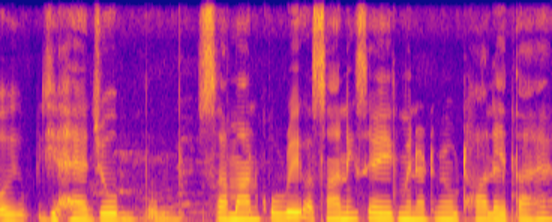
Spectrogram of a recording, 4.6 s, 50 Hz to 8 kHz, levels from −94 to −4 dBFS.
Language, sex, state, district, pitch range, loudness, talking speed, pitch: Hindi, female, Punjab, Fazilka, 195-205 Hz, -16 LUFS, 155 wpm, 200 Hz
